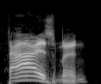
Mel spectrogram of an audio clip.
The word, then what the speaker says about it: Theismann: But he said, yes, I was told by somebody in the SID department back in the early 70s that it's going to be Theismann, which rhymes with Heisman.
